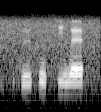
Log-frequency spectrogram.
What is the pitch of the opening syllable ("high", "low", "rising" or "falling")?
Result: low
